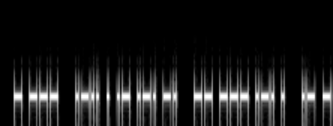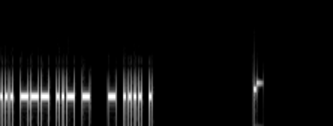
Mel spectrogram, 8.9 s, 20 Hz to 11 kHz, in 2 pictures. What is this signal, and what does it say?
Morse code, heard as a keyed tone, about 34 wpm, 700 Hz. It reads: TO LEARN MORE ABOUT THE
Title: Sets of 5 Words Encore2 35wpm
